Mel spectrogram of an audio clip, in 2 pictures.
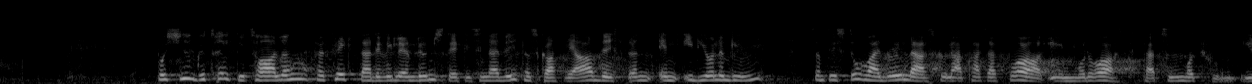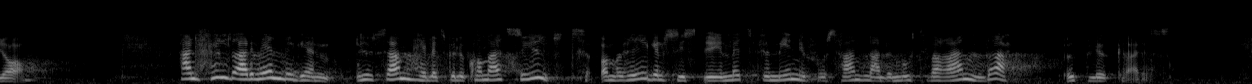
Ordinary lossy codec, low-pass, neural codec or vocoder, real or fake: none; 5.4 kHz; codec, 24 kHz, 3 kbps, HILCodec; fake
